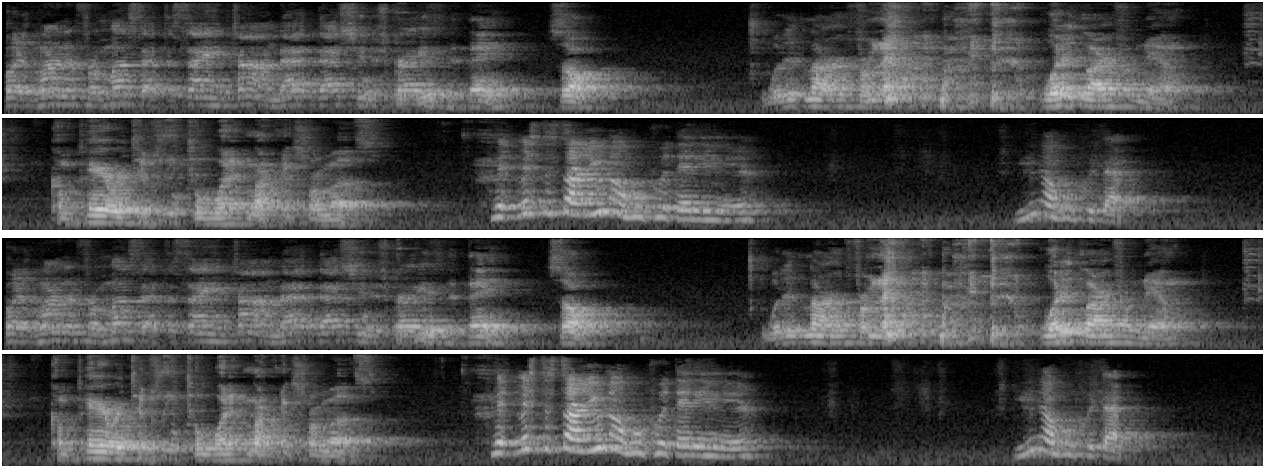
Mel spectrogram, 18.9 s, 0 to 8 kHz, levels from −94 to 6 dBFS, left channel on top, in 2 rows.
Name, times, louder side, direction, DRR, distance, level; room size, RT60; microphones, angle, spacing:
voice 1, 0.0-3.4, left 1 dB, 20° left, -2 dB, 2.7 m, -34 dB
voice 2, 3.5-3.8 4.1-4.4 5.7-8.8 9.3-9.4 9.8-12.2 13.0-13.2, equal, 60° right, 0 dB, 2.7 m, -27 dB
voice 3, 13.1-15.1 17.0-17.9, right 3 dB, 85° right, 6 dB, 1.4 m, -27 dB
14.5 x 11.0 x 3.4 m, 1.1 s
head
